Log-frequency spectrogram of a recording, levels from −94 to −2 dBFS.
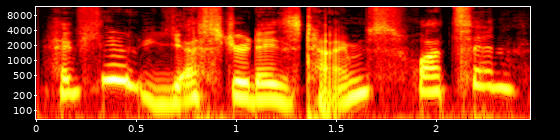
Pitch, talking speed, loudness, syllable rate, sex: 205 Hz, 120 wpm, -18 LUFS, 4.1 syllables/s, male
